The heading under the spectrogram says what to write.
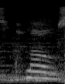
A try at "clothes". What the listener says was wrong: That TH is tricky because you don't hear it.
